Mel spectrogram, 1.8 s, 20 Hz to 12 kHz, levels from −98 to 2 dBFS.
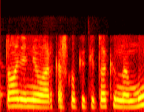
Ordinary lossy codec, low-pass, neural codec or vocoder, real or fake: AAC, 48 kbps; 7.2 kHz; none; real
